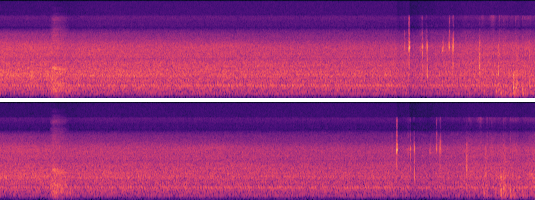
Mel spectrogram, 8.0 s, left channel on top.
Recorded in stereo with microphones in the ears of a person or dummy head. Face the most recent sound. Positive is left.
turn(degrees=-35)  # may be behind; listen again after turning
